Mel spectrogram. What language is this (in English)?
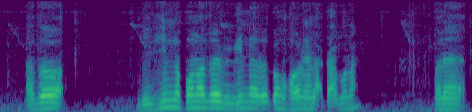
Santali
